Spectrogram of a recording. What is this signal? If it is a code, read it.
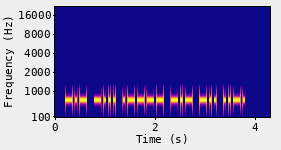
Morse code, heard as a keyed tone, about 25 wpm, 700 Hz. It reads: KB1KDF
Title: USA Call Signs - 6 Characters - Repeated 3x - 25wpm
